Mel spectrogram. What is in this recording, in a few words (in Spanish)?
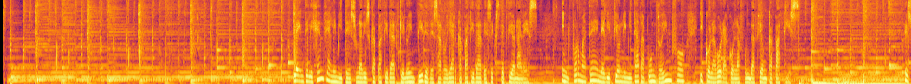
Cuña Radio; manchat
